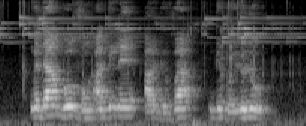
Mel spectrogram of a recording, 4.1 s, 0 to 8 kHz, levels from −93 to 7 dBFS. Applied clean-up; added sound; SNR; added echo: none; Chime; 18 dB; reverberation time 0.4 s.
